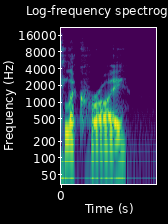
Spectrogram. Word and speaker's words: LaCroix: It's pronounced LaCroix and it's a sparkling water.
